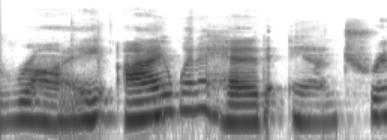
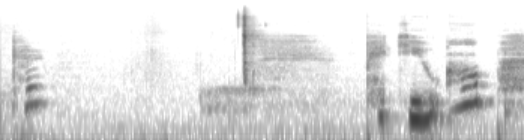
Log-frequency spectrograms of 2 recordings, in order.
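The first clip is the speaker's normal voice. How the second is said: soft, focused whisper, barely audible; 8 semitones higher, 15 dB quieter than usual. Concentrating on a craft project, whispering. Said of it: "Sorry for the whispering".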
